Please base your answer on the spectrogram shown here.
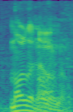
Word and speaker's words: Molyneux: And, I probably will mispronounce this name. Molyneux. Was that right? Molyneux? Molyneux.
